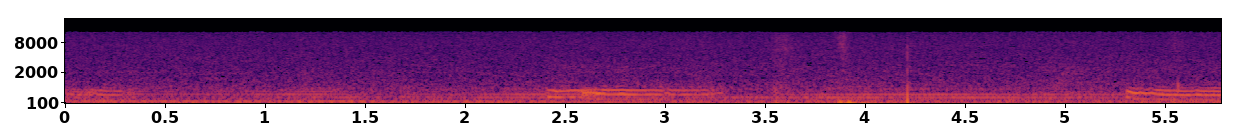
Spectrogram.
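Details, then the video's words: Sleeping pet cat on a bed, captured on an iPod, snoring with fart-like tones: drawn-out, buzzy snores that waver up and down, spaced a few seconds apart, with a constant low room hum and a faint click. "Fart Snoring Cat"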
